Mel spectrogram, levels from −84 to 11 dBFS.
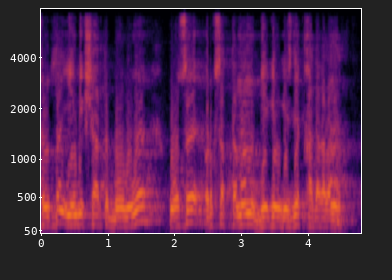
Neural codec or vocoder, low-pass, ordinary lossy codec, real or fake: none; 7.2 kHz; none; real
